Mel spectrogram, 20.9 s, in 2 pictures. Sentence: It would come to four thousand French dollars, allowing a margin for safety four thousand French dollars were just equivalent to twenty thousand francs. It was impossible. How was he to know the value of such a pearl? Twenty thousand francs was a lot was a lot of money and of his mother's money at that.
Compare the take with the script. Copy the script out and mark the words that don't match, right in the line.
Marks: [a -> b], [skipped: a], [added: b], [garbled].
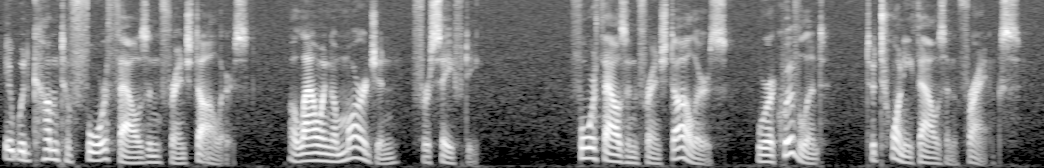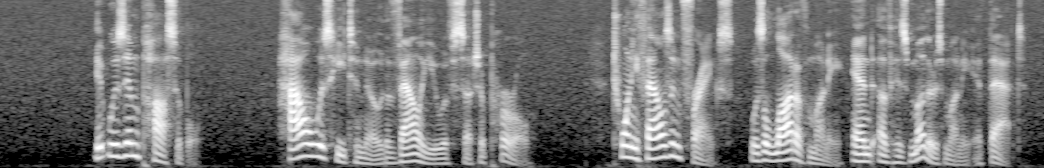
It would come to four thousand French dollars, allowing a margin for safety four thousand French dollars were [skipped: just] equivalent to twenty thousand francs. It was impossible. How was he to know the value of such a pearl? Twenty thousand francs was a lot [skipped: was a lot] of money and of his mother's money at that.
